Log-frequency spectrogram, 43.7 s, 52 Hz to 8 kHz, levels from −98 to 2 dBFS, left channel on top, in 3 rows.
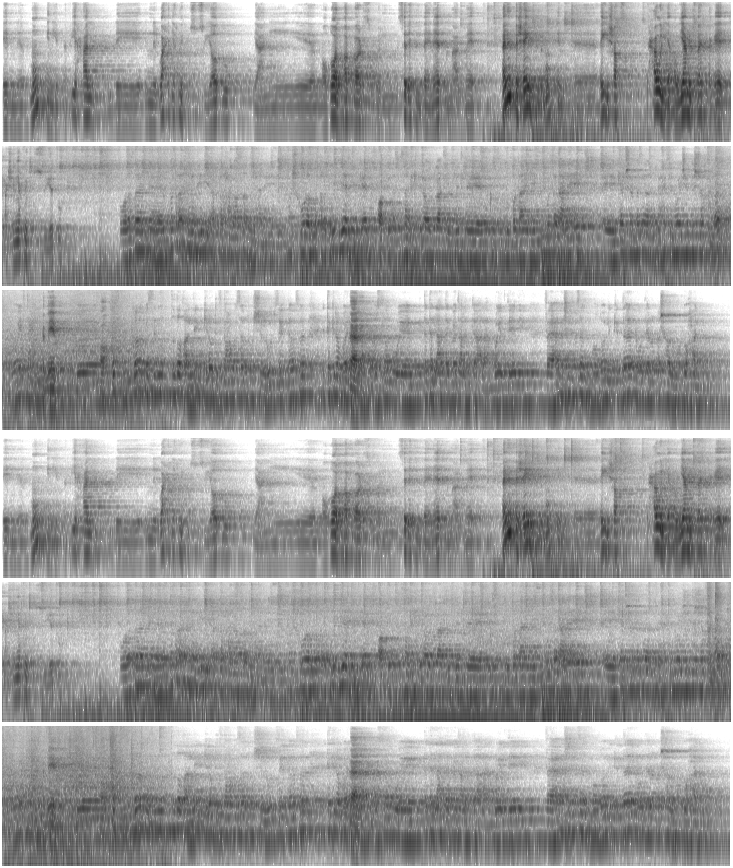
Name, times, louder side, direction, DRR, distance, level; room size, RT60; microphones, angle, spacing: voice 1, 0.0-1.1 1.4-4.5 5.0-9.4 10.0-12.5 12.9-15.6 22.1-22.2 30.0-30.3 31.1-31.3 36.1-36.4, left 3 dB, 30° left, 5 dB, 0.3 m, -29 dB
sound 1, 9.2-9.3 9.6-11.9 12.2-12.8 13.8-14.0 14.4-19.6 19.9-27.1 27.4-28.0, equal, 30° right, 1.7 m, -40 dB
voice 2, 16.9-21.9 22.3-29.0 29.3-30.2 30.6-39.6 40.0-43.1, left 1 dB, 90° left, 0 dB, 1.4 m, -32 dB
sound 2, 18.6-32.6, right 3 dB, 70° right, 0.4 m, -38 dB
15.5 x 7.4 x 2.8 m, 2.4 s
head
